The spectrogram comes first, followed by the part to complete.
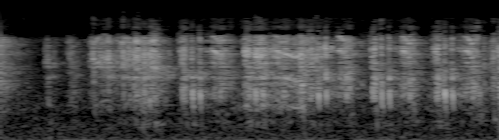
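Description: Many camera shutters clicking in rapid, irregular succession, like a crowd of press photographers, as a drama sound effect.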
